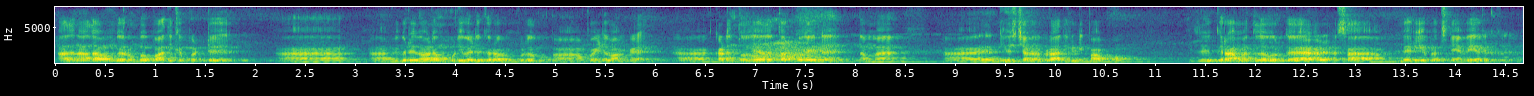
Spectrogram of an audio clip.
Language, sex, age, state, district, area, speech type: Tamil, male, 30-45, Tamil Nadu, Cuddalore, rural, spontaneous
